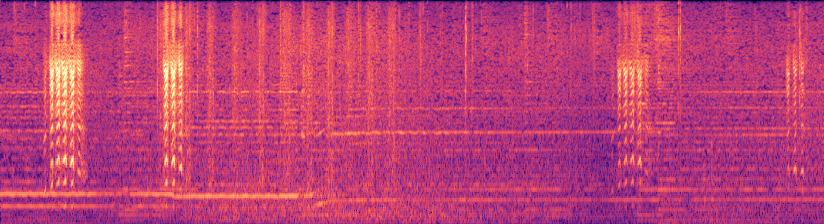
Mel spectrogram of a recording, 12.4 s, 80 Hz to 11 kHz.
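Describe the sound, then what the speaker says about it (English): Goat bleating in The Witcher 3: short, shaky bleats at intervals, two close together early and more near the end, over a steady ambient game backdrop with soft rain-like hiss. "Goat of mine, dearest, sweetest goat."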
